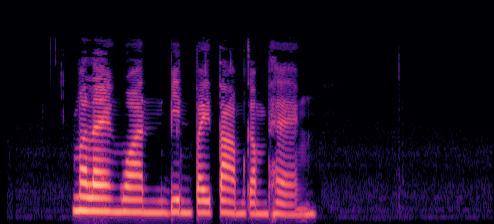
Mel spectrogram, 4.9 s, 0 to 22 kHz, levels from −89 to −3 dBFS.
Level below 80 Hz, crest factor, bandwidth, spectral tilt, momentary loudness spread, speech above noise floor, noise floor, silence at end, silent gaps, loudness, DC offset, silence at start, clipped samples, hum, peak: -74 dBFS; 20 dB; 10.5 kHz; -5.5 dB/octave; 14 LU; 48 dB; -70 dBFS; 1.8 s; none; -23 LUFS; under 0.1%; 0.75 s; under 0.1%; none; -4 dBFS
